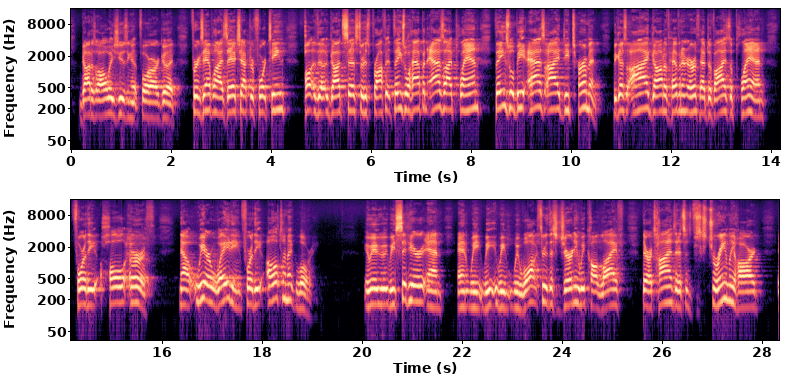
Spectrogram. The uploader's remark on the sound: Sermon audio from Sunday, November 12, 2023.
